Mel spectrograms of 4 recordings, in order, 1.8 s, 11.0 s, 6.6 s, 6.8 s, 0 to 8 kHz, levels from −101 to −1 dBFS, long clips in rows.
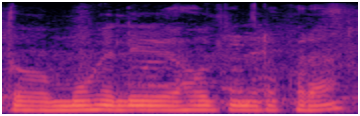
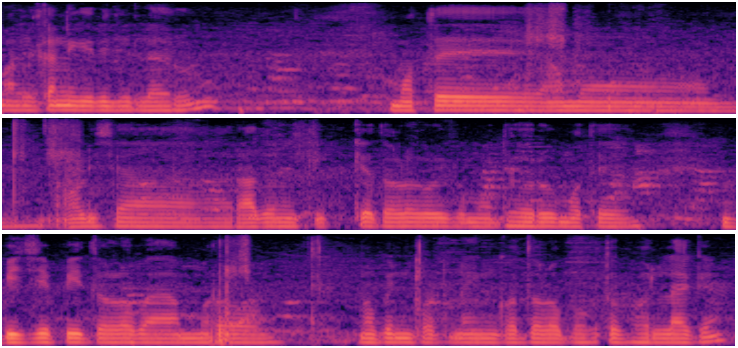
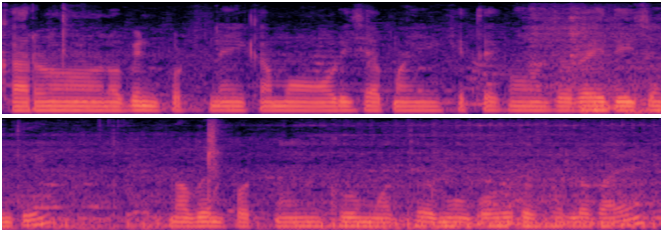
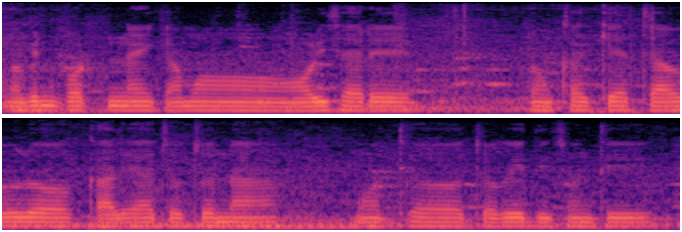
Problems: constant background noise, continuous background conversations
